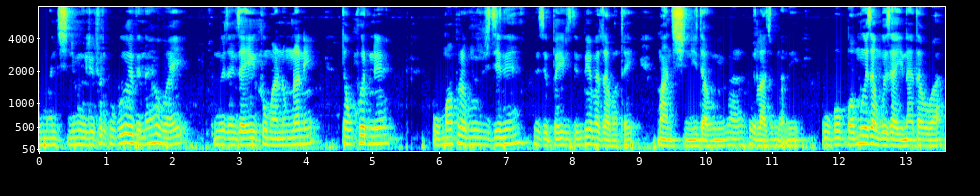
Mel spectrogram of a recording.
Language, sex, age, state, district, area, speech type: Bodo, female, 60+, Assam, Kokrajhar, rural, spontaneous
